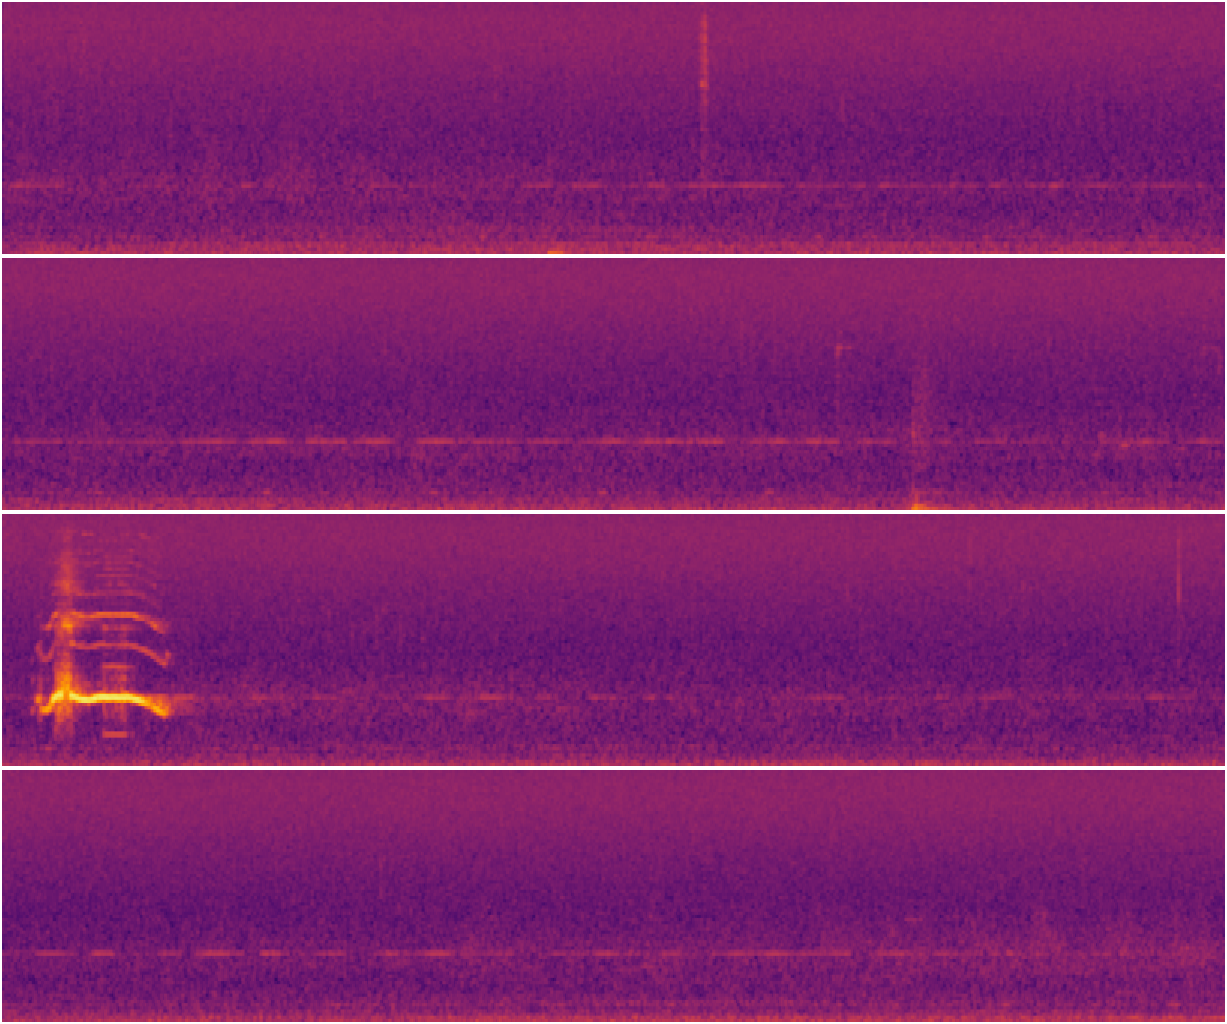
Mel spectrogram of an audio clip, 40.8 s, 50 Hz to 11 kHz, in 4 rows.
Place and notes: {"title": "Unnamed Road, Malton, UK - tawny owls ...", "date": "2019-05-15 22:52:00", "description": "Tawny owls ... male territorial song ... later ... tremulous hoot call ... SASS ...", "latitude": "54.12", "longitude": "-0.54", "altitude": "75", "timezone": "Europe/London"}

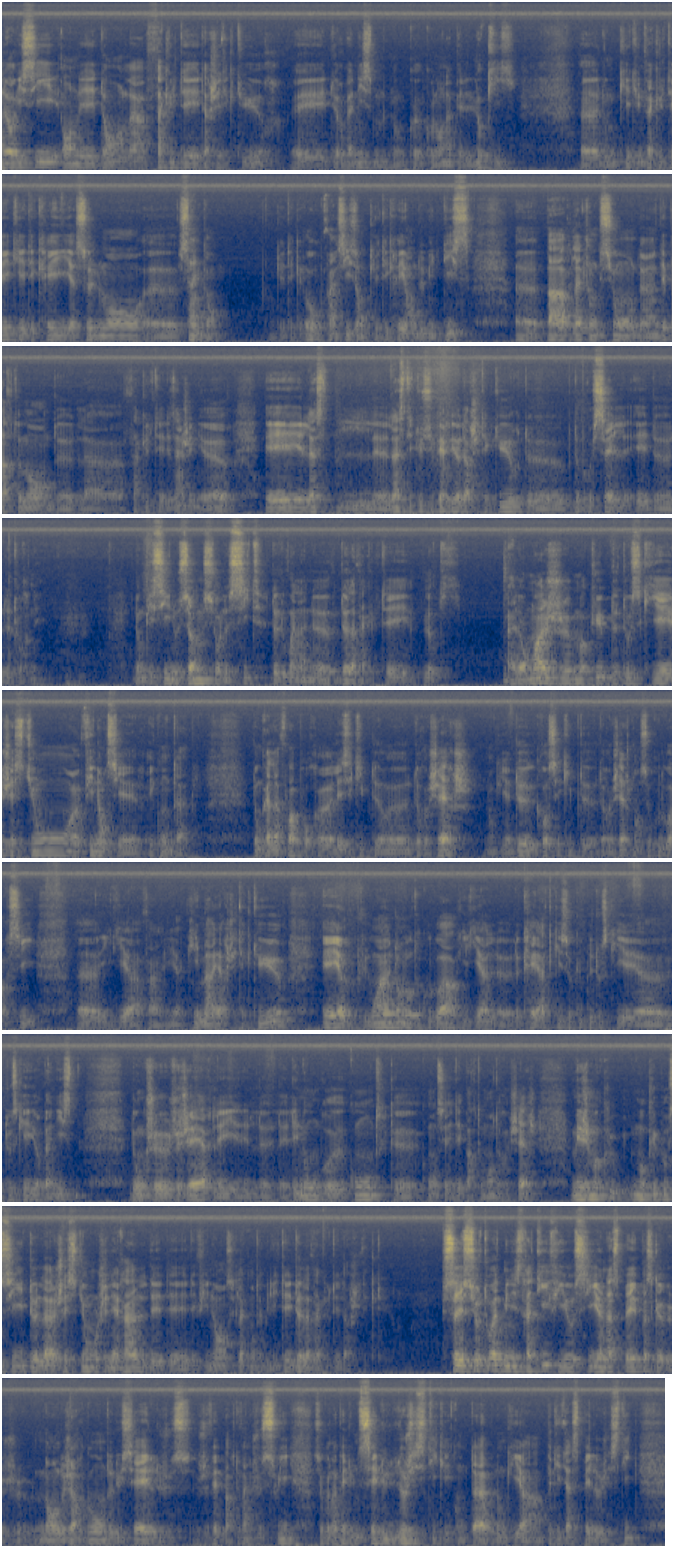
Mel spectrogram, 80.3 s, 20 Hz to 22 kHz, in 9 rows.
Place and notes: {"title": "Ottignies-Louvain-la-Neuve, Belgique - David Phillips", "date": "2016-03-18 10:30:00", "description": "David Phillips is working in Louvain-La-Neuve since 23 years. He gives his view on the city evolution. His look is very interesting as he's involved in architecture. This is a rare testimony.", "latitude": "50.67", "longitude": "4.62", "altitude": "134", "timezone": "Europe/Brussels"}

